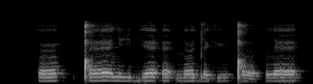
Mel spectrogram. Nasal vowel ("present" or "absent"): absent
